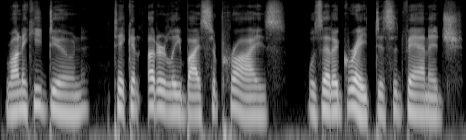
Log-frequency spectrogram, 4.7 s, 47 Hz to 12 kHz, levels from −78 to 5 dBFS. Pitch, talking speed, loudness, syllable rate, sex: 145 Hz, 140 wpm, -20 LUFS, 5.6 syllables/s, male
